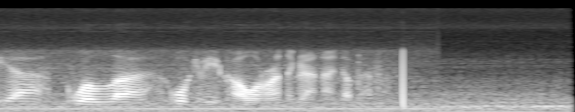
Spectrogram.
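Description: A man speaks calmly through a headset microphone.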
